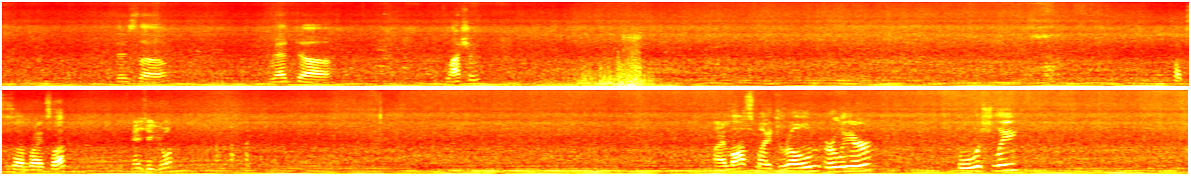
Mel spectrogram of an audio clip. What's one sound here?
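A boat engine hums steadily.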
